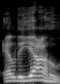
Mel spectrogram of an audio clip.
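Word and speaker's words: Eliyahu: Because how do you say Elijah in the proper Hebrew? Eli, I'm sorry. Uh Eli Yahu. Yeah. Eli Yahu or Eliah. There's a shorten form, Eli. And then there's a divine name at the end.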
